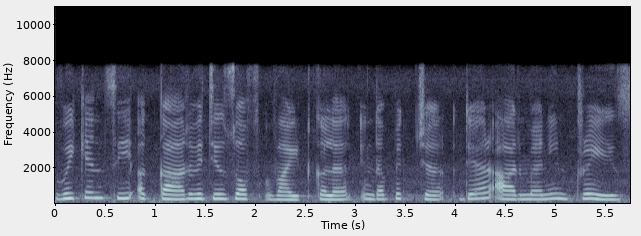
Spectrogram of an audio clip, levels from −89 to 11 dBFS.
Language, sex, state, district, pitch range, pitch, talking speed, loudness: English, female, Punjab, Fazilka, 235-275 Hz, 255 Hz, 175 wpm, -17 LUFS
